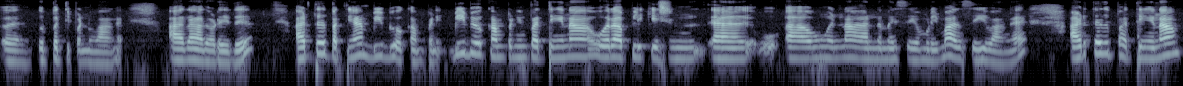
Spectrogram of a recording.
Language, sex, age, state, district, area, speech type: Tamil, female, 30-45, Tamil Nadu, Viluppuram, urban, spontaneous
